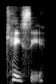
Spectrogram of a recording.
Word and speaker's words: Kasi: I don't know if we've been saying this, but her name is pronounced Casey. – Okay. – Casey. So K okay. K A S I. It's actually pronounced Casey.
